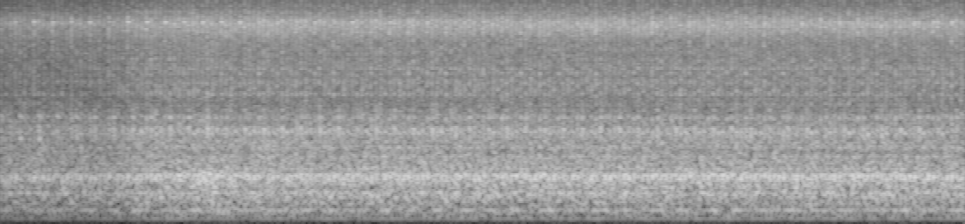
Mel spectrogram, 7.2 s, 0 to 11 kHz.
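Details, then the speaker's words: Isuzu Rodeo 4WD diesel with imported engine, inline diesel pump, no turbo or intercooler leaks, just started: steady diesel clatter at about three and a half beats a second, even rhythm, no misses. A normal, healthy idle. "สตาร์ทเครื่องยนต์ให้ฟังแล้วนะครับผมเสียงเครื่องเงียบๆนะครับเทอร์โบไม่มีรั่วไม่มีซึมอินเตอร์ไม่มีรั่วไม่มีซึมนะครับ"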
